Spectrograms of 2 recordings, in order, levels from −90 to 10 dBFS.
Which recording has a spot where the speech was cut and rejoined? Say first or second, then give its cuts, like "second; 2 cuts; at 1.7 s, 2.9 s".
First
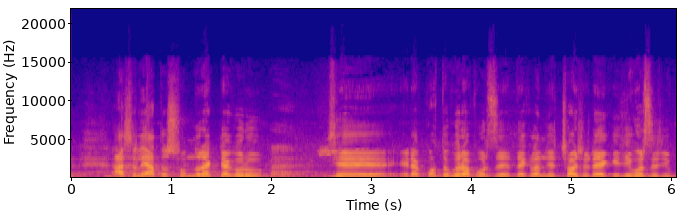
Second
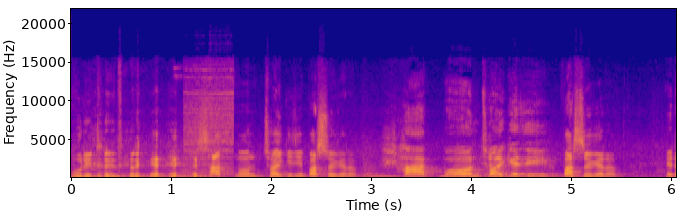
second; 1 cut; at 1.3 s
